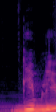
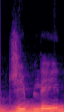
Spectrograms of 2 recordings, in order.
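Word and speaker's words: Ghibli: watch anything by Studio gibli or jibli depending where you are the gibli pronunciation is actually closer to the origin of the word because it comes from Italian but the studio itself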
